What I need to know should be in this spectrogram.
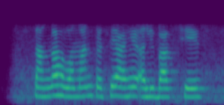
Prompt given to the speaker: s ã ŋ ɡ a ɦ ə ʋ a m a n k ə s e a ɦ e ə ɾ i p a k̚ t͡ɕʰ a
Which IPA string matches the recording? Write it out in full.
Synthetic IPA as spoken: s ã ŋ ɡ a ɦ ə ʋ a m a n k ə s e a ɦ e ə l i b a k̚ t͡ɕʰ e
